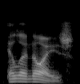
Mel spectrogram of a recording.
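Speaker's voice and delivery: Illinois said with a buzzing s at the end. Shown as a demonstration. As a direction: pronounce Illinois as ill-in-OYZ. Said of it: "they enunciate the S at the end".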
